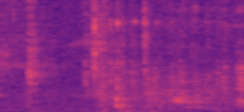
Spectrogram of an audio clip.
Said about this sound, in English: Would it be okay if we close those doors to the, yes. to the um, more public area?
